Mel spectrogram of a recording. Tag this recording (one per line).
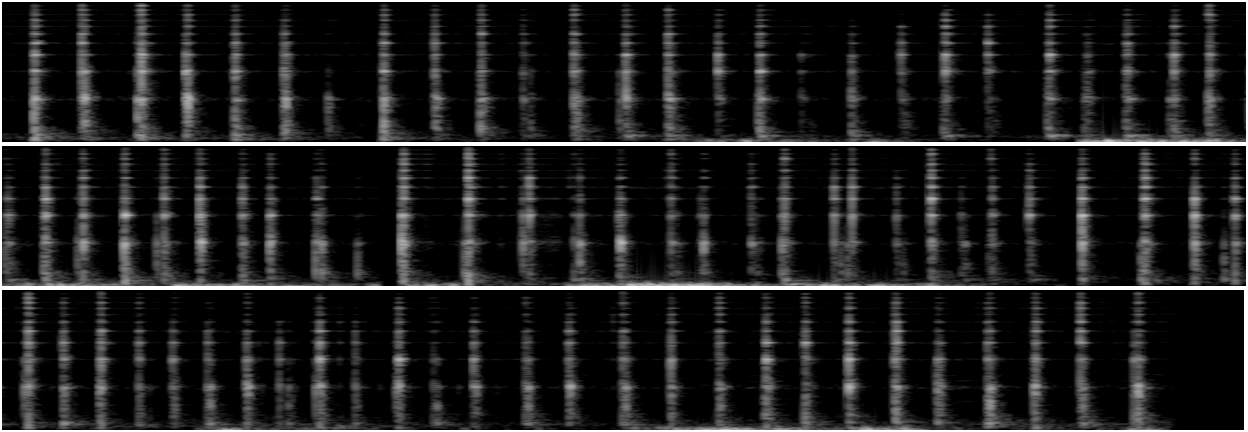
creepy
spooky
strings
